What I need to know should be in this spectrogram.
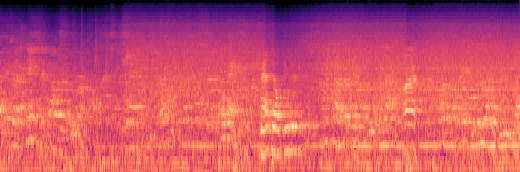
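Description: A small remote-control car's electric motor whines and revs in an echoing hall.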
